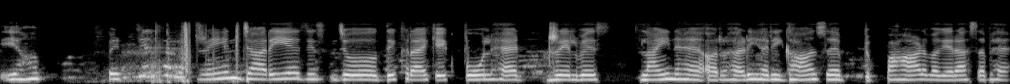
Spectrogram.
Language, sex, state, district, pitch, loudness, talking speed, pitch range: Hindi, female, Bihar, Jamui, 220 Hz, -14 LUFS, 155 wpm, 210-240 Hz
